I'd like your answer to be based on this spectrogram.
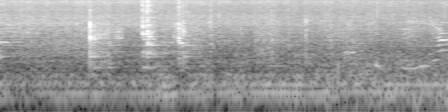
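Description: Bananas frying in oil across five pans at a long-running roadside stall in Kamphaeng Phet, Thailand, give a steady, close sizzle with a few sharp clinks and stirring scrapes over a constant background hum.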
